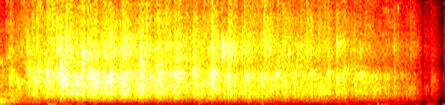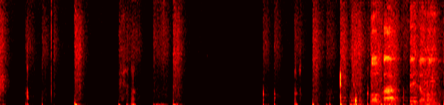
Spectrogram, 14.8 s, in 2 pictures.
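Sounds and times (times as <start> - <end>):
audience applause: 0.0 - 7.3.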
